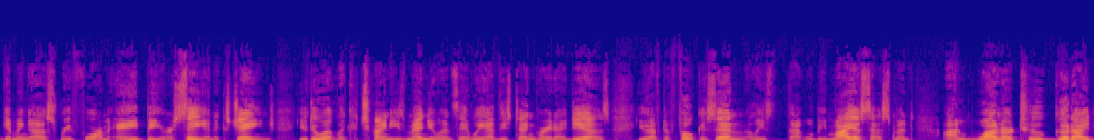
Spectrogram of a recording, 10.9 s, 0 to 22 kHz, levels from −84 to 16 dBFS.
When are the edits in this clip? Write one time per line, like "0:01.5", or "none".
0:03.1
